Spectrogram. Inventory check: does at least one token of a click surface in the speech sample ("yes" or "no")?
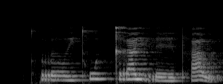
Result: no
